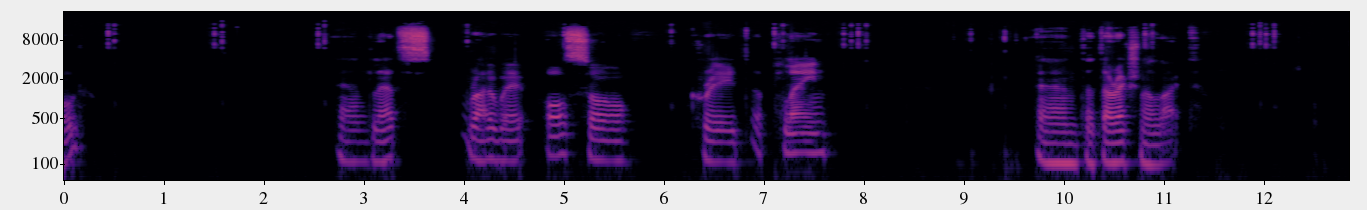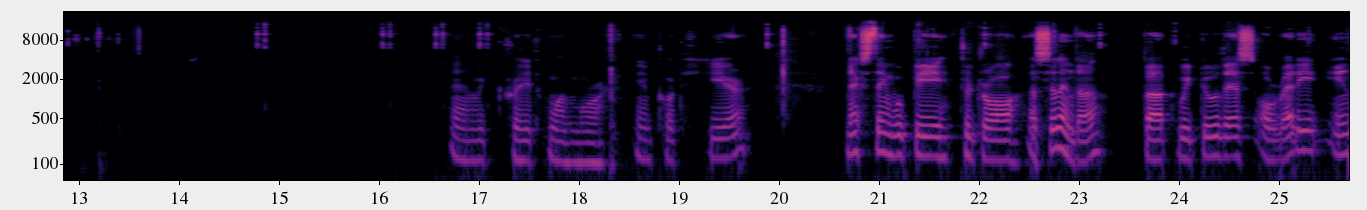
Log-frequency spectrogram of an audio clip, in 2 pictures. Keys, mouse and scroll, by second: 0.5-7.1 drag, 8.0 click, 8.8 click, 10.8-13.2 drag, 16.1-18.2 drag, 19.9-25.6 drag.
